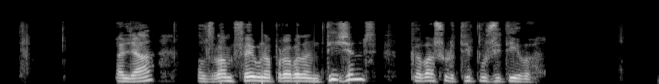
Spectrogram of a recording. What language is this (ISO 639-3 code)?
cat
